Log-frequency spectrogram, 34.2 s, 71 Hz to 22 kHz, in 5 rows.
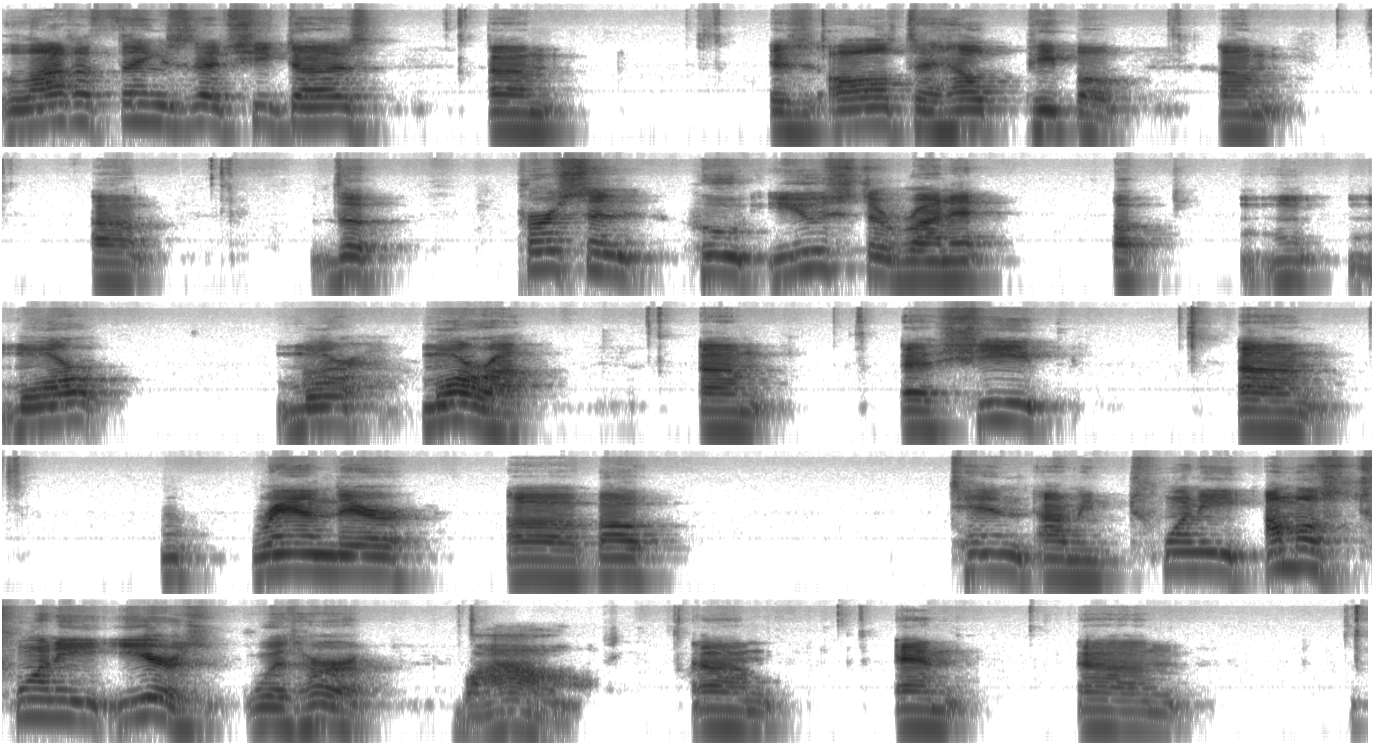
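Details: Man, a former pilot, with aphasia from a stroke 15 years ago; he cannot read or write; speech with frequent fillers, pauses and word-finding difficulty; aphasia after stroke.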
